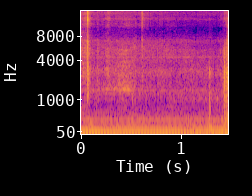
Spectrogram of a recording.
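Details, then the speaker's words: 2011 Toyota Prius after replacing the cylinder 1 ignition coil for a P0301 misfire code and engine knock, code now cleared: low even rumble with a steady beat and only a couple of light ticks, running smoothly with no misfire; normal idle. "गाड़ी तो अल्हम्दुलिल्लाह स्मूथ है। कोड चला गया, code clear हो गया।"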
